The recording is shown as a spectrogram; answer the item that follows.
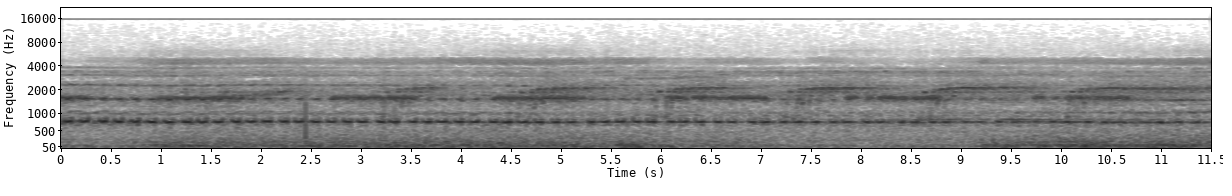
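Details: Cicadas in a Malaysian rainforest chorus at dawn or sunset, recorded in the late 1950s to early 1960s. A constant layered drone carries repeated rising, swelling phrases about every two seconds over low rumbling background.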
